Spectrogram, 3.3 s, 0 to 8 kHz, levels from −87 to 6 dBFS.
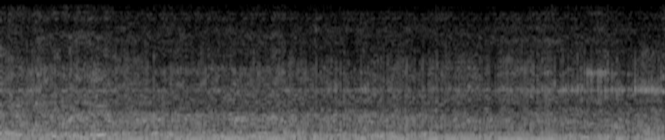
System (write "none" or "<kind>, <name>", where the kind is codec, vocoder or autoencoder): vocoder, HiFi-GAN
